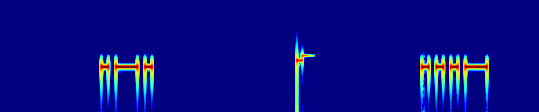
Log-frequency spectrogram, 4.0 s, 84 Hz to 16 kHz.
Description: Morse code, heard as a keyed tone, about 22 wpm, 700 Hz. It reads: R V
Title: Single Character (Letter:Number:Punctuation:Prosign) 22wpm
